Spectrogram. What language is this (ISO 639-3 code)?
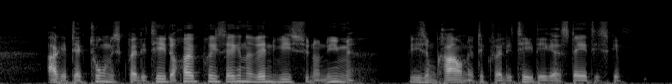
dan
